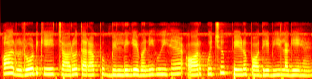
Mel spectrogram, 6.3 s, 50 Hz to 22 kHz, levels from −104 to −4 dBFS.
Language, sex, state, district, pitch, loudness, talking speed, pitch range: Bhojpuri, female, Uttar Pradesh, Gorakhpur, 225 Hz, -17 LUFS, 165 wpm, 210-240 Hz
